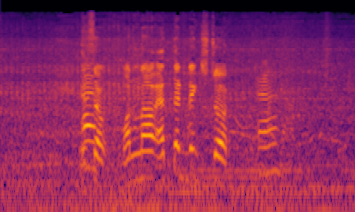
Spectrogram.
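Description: Voices talking briefly over a steady low rumble of street traffic.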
